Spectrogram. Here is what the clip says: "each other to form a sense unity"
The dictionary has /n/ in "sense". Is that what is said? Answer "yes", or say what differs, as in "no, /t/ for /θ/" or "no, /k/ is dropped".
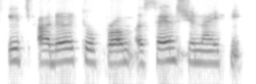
yes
